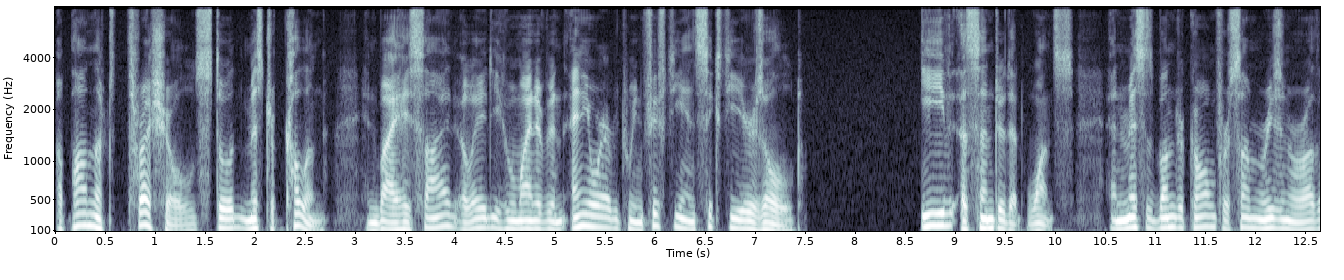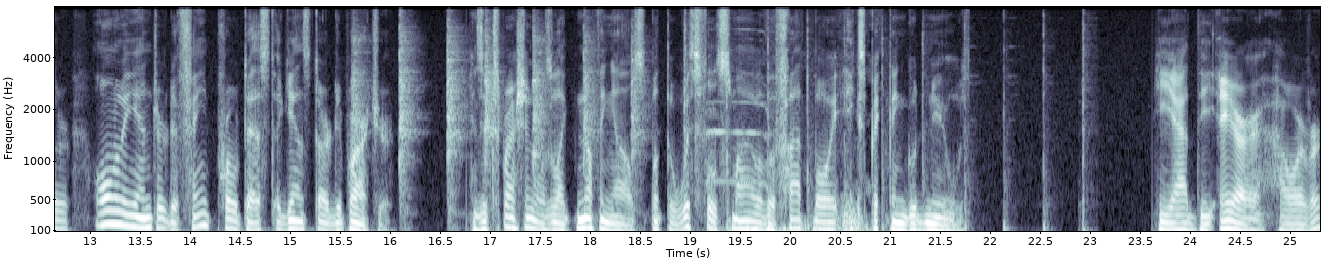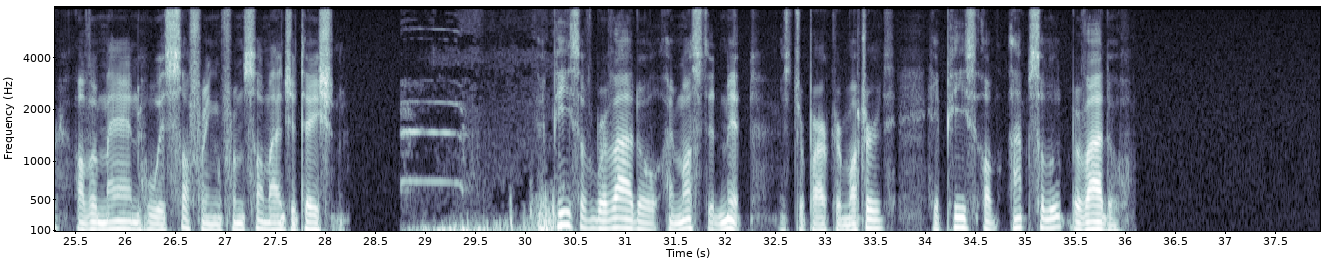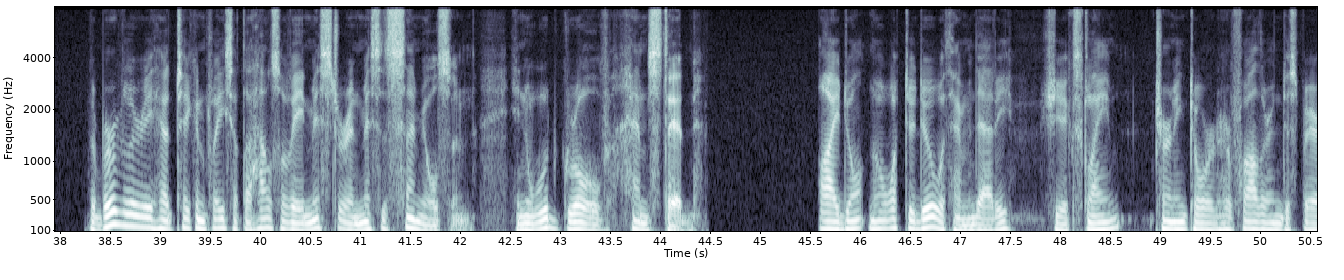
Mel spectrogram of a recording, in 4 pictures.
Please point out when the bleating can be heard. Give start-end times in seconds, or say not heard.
not heard.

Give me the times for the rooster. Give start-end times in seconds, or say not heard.
19.1-20.9, 28.8-30.5.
